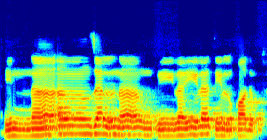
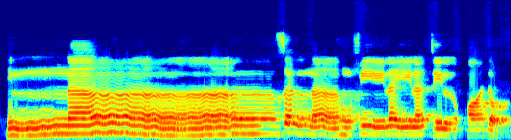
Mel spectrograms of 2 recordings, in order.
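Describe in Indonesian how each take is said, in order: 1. Vokal sebelum 'anzalnahu' dibaca pendek. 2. Vokal sebelum 'anzalnahu' dibaca panjang. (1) "cenderung uh, memendekkan bacaan" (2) "Tapi kalau dalam Masyatibi atau Syatibiyah"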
